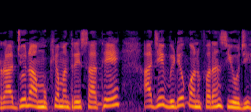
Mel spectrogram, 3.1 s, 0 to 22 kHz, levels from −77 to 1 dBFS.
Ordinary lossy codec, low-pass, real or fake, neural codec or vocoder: none; 7.2 kHz; real; none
